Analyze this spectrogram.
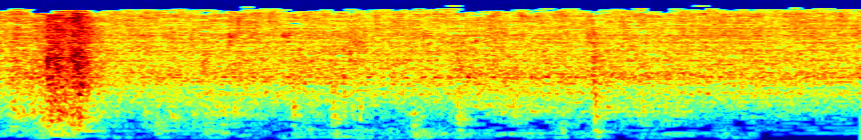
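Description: Meat rolls frying in oil in a pan, a steady sizzle, with a louder burst of sizzling shortly after the start as fresh oil is poured into the hot pan.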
